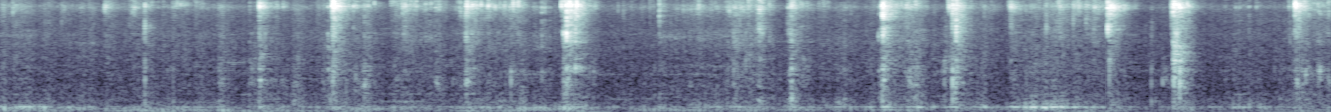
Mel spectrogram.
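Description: Chewing and biting crispy fried chicken close to the microphone: irregular sharp crackles and wet mouth smacks, a dozen or so scattered through.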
